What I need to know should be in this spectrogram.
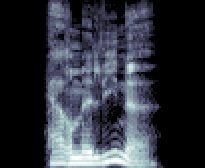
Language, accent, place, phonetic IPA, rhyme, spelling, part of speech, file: German, Germany, Berlin, [hɛʁməˈliːnə], -iːnə, Hermeline, noun, De-Hermeline.ogg
- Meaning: nominative/accusative/genitive plural of Hermelin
